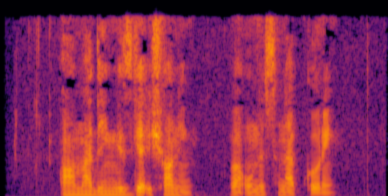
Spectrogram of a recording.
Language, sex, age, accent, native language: Uzbek, male, 18-24, Surxondaryo, Uzbek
